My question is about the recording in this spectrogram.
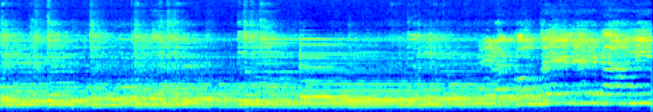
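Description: Live music from a men's choir: strummed guitars with hand clapping and male voices singing together.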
